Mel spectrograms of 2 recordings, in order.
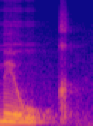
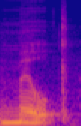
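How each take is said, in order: First: The l sounds like a u vowel. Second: The l is a clear l consonant. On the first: "the l is almost pronounced like a vowel, almost like a u sound" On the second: "not a l sound"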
